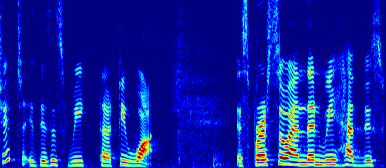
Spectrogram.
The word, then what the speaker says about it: espresso: It's not. Espresso, it is espresso.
